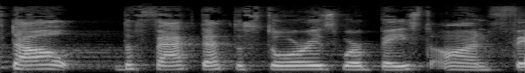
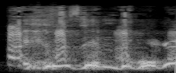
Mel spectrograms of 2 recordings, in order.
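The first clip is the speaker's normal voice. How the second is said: high, laughing confession; embarrassed laughing; 11 semitones higher, much faster than usual. Real, not acted. Podcaster confessing to sobbing over a book, laughing embarrassedly. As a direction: squeak it out through laughter.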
